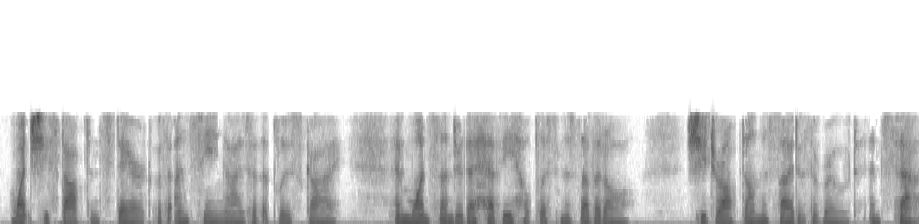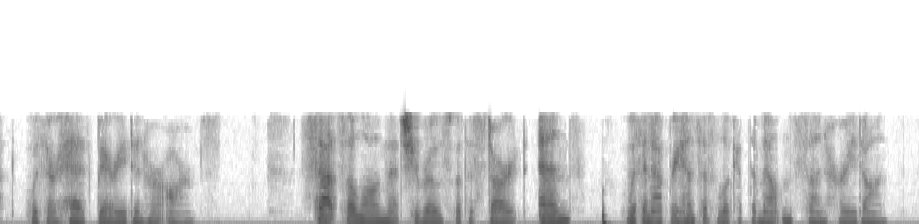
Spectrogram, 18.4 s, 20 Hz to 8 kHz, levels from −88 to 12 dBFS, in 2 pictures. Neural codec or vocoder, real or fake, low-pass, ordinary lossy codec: none; real; 7.2 kHz; AAC, 16 kbps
